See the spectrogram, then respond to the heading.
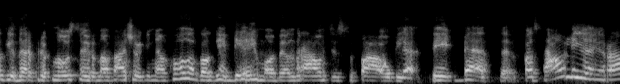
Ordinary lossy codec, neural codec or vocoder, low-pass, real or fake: Opus, 24 kbps; codec, 24 kHz, 3 kbps, HILCodec; 10.8 kHz; fake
